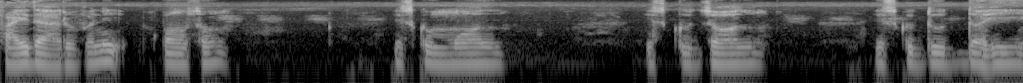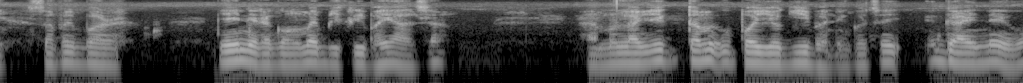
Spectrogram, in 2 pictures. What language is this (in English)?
Nepali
